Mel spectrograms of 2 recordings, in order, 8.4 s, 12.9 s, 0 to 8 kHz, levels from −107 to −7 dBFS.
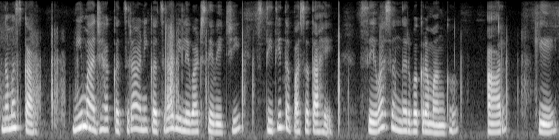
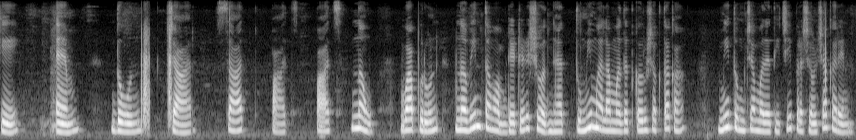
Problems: constant background noise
